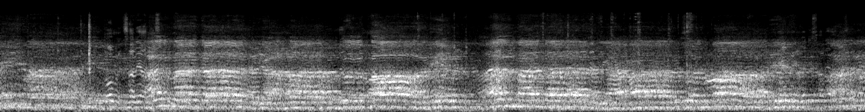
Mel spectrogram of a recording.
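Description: A group of men chanting together in unison, a Sufi devotional chant (dhikr) carried by many voices without a break.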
